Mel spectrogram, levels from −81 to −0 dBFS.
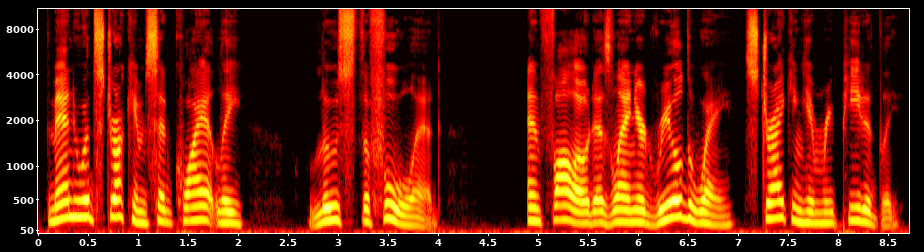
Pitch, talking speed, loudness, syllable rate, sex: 175 Hz, 145 wpm, -17 LUFS, 4.6 syllables/s, female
